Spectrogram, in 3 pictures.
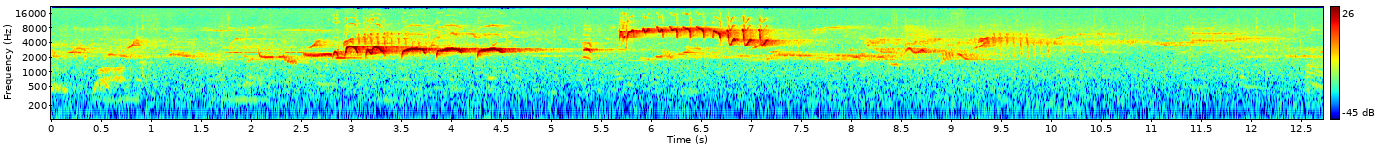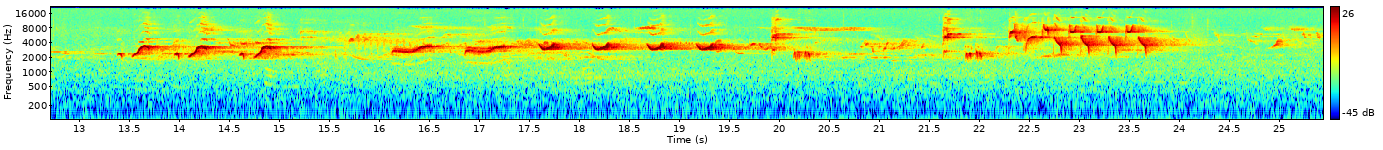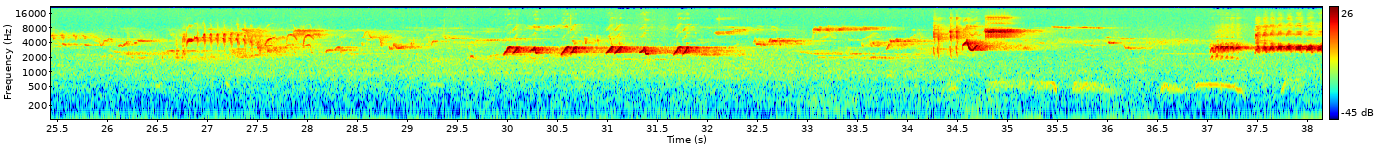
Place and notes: Dartington, Devon, UK - soundcamp2015dartington song thrush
